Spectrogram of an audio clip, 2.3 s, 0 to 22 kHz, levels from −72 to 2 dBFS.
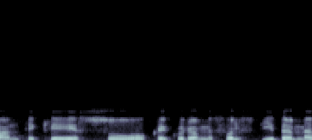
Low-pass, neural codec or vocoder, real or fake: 7.2 kHz; vocoder, 24 kHz, 100 mel bands, Vocos; fake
